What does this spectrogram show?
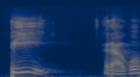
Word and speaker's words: bee: 이번 표현은 be 이 발음을 약간 길게 해서 be라고 발음하시면 되겠고요.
